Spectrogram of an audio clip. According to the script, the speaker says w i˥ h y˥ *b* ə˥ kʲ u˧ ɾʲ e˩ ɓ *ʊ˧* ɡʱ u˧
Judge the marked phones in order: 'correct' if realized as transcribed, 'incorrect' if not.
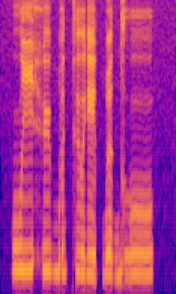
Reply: correct, incorrect

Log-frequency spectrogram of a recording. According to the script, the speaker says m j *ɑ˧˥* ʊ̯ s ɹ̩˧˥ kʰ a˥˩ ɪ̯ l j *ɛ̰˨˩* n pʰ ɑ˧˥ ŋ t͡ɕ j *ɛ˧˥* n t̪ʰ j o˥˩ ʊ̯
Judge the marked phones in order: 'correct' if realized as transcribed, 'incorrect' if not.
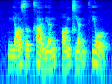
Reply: correct, incorrect, incorrect

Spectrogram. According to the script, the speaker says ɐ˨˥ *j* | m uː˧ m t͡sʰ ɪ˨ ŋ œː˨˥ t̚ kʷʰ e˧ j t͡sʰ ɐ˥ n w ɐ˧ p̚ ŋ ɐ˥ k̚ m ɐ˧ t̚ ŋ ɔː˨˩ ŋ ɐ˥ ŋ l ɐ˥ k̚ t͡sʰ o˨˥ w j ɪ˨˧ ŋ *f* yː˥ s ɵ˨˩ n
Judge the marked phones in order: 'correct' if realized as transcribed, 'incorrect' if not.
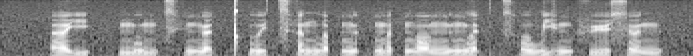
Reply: correct, correct

